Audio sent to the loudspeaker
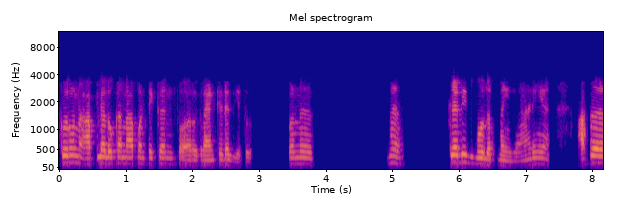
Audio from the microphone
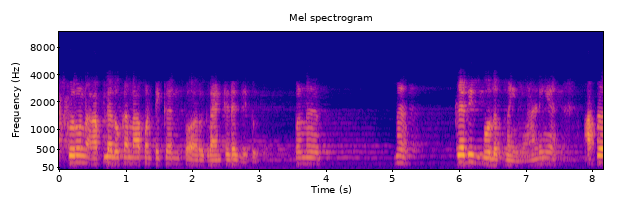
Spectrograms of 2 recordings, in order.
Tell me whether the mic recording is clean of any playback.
No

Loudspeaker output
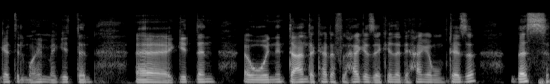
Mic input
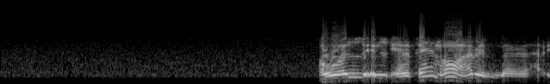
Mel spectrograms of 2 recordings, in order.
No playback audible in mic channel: Yes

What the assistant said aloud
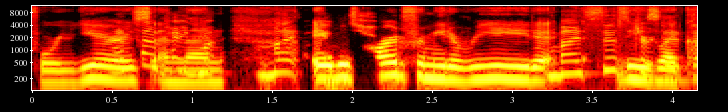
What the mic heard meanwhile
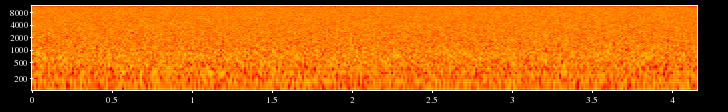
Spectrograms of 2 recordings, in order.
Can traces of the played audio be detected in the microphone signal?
No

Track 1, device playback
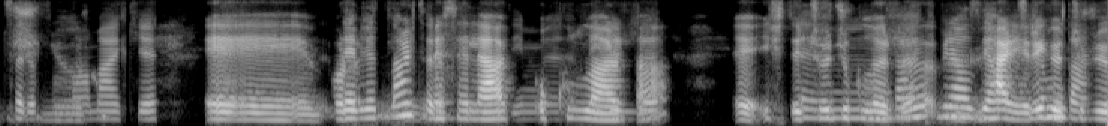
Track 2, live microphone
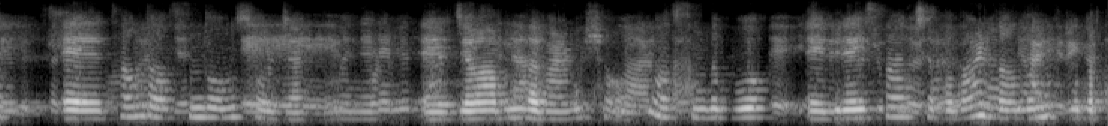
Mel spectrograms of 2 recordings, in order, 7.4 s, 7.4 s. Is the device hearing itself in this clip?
Yes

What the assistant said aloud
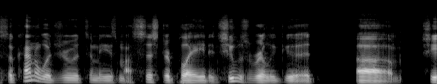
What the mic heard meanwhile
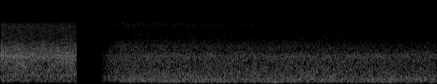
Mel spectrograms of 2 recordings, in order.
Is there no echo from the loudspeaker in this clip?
Yes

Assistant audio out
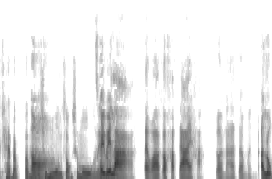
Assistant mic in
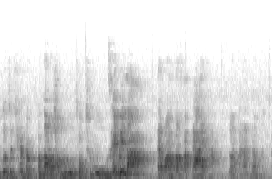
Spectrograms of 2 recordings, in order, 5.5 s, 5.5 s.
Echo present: Yes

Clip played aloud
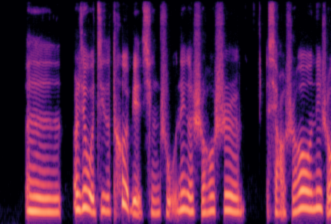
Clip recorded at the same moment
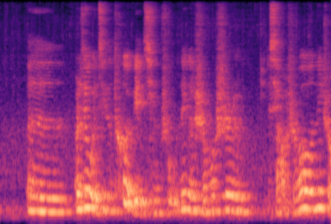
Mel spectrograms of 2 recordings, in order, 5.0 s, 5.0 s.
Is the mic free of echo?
No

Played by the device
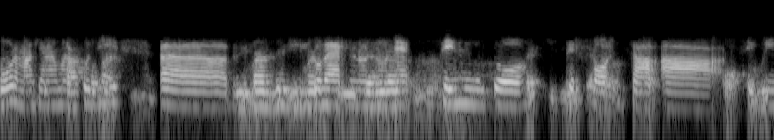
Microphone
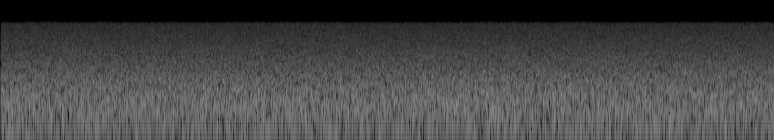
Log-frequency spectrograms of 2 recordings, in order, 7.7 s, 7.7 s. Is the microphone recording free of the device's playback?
Yes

